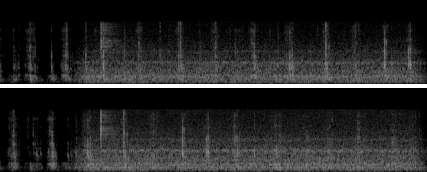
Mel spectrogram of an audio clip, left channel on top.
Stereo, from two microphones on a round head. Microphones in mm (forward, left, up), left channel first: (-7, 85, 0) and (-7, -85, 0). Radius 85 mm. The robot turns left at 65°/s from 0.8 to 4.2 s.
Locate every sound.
1.0 s a finger snap: 55° right (ahead or behind), 1.2 m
